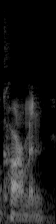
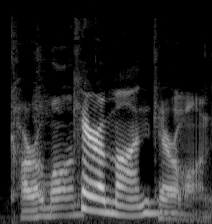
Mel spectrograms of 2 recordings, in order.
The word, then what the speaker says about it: Caramon: Call him Carmen. Caramon. Yeah, there's an extra syllable in there.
